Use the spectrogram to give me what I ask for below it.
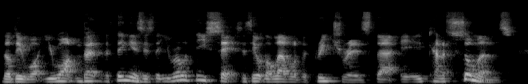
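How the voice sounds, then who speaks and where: A man's voice: medium pitch, fast, bright, forceful tone. A man running a tabletop game, casually recapping a session as a rambling storyteller full of fillers. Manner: mimics players in raised voice. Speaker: game master.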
